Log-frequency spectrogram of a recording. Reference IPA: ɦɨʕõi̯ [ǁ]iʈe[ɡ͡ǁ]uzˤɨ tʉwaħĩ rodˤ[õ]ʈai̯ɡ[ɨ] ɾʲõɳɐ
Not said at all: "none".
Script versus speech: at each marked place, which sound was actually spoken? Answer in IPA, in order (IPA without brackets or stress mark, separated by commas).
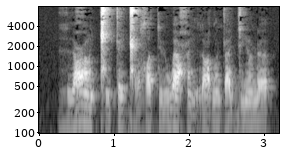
ǁ, ɡ͡ǁ, ũ, i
